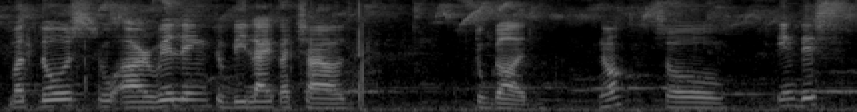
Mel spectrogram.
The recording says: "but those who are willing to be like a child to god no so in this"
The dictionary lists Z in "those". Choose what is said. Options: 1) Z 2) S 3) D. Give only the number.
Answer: 2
